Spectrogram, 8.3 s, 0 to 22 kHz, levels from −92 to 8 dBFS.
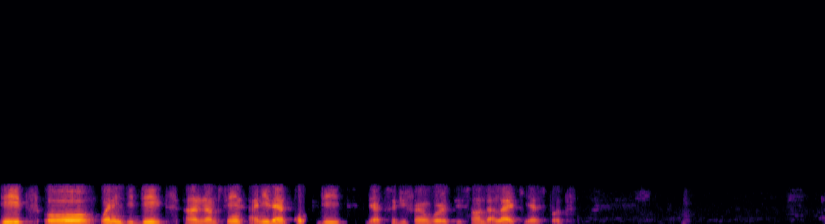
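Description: Throughout, the speech carries plainly audible Speex codec damage, hoarse and noisy from starved excitation coding, which fits roughly 11 kbps, band-limited to 150 Hz to 3.4 kHz, nothing above 3.8 kHz.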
